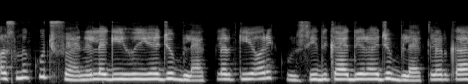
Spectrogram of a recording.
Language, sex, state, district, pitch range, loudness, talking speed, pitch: Hindi, female, Chhattisgarh, Jashpur, 225-250 Hz, -14 LUFS, 295 wpm, 240 Hz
